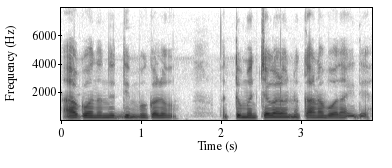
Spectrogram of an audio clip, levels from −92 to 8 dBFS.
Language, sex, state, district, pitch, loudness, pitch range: Kannada, male, Karnataka, Koppal, 120 Hz, -17 LUFS, 115-120 Hz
